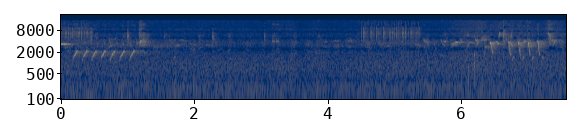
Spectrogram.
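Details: Common nightingale singing, recorded 30 April 2021: a fast series of about seven sharp descending notes, a pause, a buzzy high rattle, then a further run of rapid repeated chirps, with soft rustling background.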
